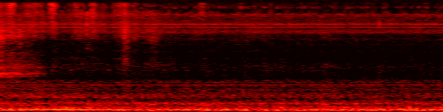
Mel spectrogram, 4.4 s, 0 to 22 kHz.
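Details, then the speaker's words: 2019 Ford F150 5.0 V8, 77k miles, stumbles or nearly stalls coming to a stop; revved then throttle released: quiet low idle that wavers and sags unevenly, shaking toward a stall; bank 2 (driver's side) intake VCT solenoids found faulty. "it'll literally shake really bad, like it's going to stall out."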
